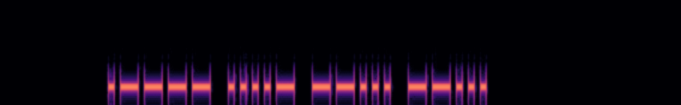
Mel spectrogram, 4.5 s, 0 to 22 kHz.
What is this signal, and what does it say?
Morse code, heard as a keyed tone, about 30 wpm, 700 Hz. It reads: 1477
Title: Numbers - Contest Style - 4-Digit 30wpm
